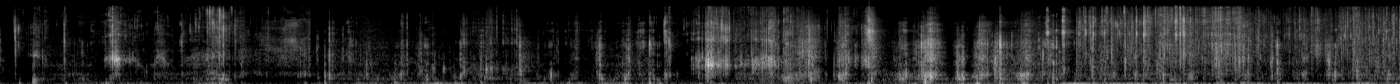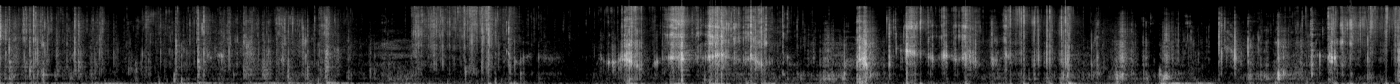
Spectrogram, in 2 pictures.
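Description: Close-miked crunching of crispy deep-fried whole chicken skin as it is bitten and chewed, coming in bouts of crackling bites with a brief lull about two-thirds of the way through.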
